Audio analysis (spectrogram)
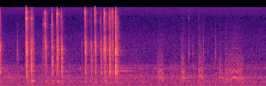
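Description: Both hands type with fingertips and long nails on a white backlit plastic retro mechanical keyboard with round typewriter-style plastic keycaps. About twelve sharp, bright clicks come in quick bursts over the first two and a half seconds. Then fainter, softer taps trail off to the end.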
